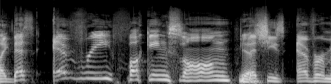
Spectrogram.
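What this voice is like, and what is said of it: Usual voice. Nothing is said of it.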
